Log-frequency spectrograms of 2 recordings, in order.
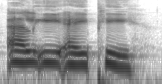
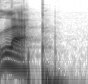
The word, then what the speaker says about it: Leap: And what about that town that's spelled L E A P? Leap. No, it's called Lep. And what about that Tipperary place?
